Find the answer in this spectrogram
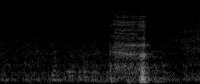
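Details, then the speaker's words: Hiccups: a baby has the hiccups while family members talk around the child. "oh look at you he's got the hiccups"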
